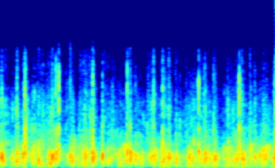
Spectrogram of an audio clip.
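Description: A crowd at a New Year's greetings event claps steadily, continuous close applause filling the short moment with no pauses.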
